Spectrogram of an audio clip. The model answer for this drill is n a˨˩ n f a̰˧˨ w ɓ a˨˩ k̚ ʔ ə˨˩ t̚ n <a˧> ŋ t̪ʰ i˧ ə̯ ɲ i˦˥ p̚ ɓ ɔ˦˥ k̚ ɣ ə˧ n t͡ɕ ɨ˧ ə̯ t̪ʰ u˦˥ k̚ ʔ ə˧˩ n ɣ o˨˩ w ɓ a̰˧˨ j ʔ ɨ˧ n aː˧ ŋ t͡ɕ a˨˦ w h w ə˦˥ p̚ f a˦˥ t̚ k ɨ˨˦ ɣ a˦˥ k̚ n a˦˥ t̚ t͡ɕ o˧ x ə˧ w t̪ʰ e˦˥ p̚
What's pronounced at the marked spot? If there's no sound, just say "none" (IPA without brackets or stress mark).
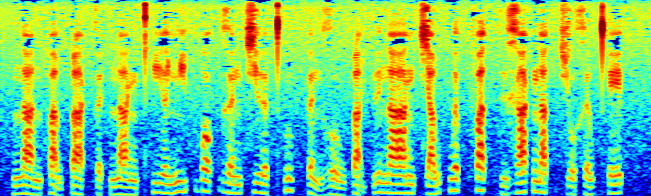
a˨˩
